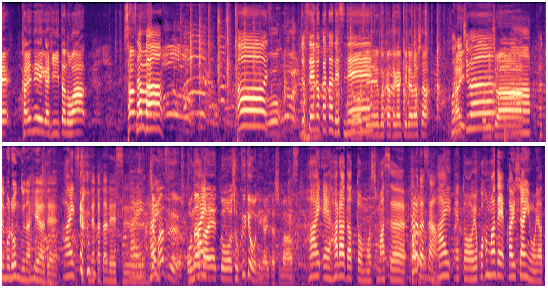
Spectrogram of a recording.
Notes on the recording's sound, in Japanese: 公開収録PARTYPARTⅡ。オーガニックワインバー喃喃 麻布十番ストアより公開収録！会場にいるリスナーの悩みに。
